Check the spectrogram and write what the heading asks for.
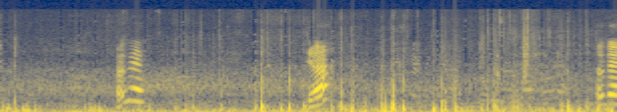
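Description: Faint hoofbeats of a horse moving in a quick, uneven run of thuds. Two short rising calls are heard, about one second and three seconds in.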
